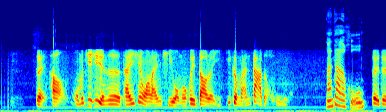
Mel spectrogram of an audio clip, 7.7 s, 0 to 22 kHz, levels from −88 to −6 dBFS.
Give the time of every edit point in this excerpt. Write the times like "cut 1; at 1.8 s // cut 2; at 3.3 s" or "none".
cut 1; at 1.0 s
